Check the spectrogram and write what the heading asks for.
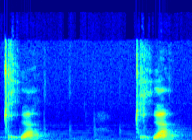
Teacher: Uso ese R de la garganta, como les contaba, trois, con la combinación O-I.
